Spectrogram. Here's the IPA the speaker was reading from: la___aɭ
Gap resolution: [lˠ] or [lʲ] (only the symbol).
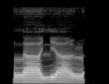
lʲ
